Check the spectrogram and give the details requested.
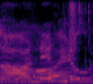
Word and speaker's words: honest: यच क्या है इसमें? साइलेंट हो गया, तो ये हो गया ऑनेस्ट।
